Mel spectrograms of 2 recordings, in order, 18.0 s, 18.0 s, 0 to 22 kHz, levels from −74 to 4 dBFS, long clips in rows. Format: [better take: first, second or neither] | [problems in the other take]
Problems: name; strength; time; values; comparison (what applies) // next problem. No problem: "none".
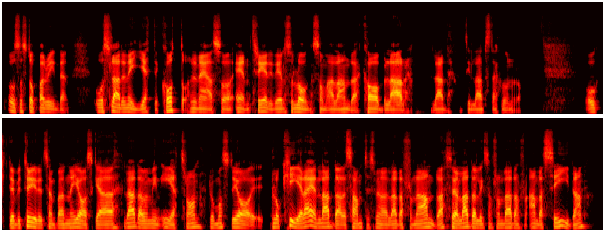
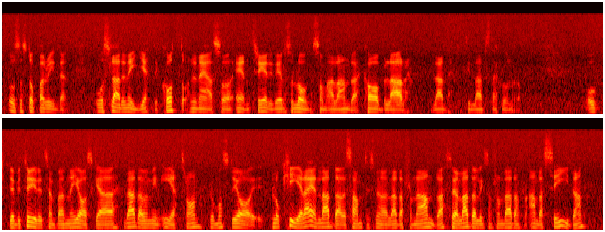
first | hiss; loud; throughout; 8 dB below the speech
